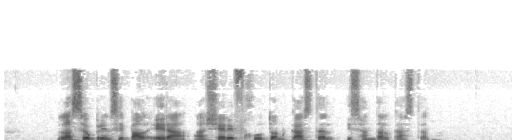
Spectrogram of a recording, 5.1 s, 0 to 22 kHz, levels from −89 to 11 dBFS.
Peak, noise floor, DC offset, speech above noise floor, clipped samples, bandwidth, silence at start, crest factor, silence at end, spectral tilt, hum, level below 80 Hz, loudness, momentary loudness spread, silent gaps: -6 dBFS; -71 dBFS; under 0.1%; 44 dB; under 0.1%; 11.5 kHz; 0.55 s; 22 dB; 0.85 s; -4 dB/octave; none; -66 dBFS; -26 LUFS; 11 LU; none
